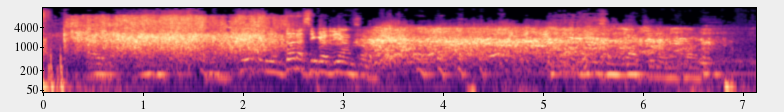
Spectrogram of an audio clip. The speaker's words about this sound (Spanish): Un aplauso, por favor.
